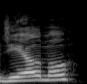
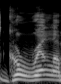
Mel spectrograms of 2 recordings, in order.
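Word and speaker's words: Guerrilla: I just want to let y'all know I was trying to say gorilla is Gorrr. This is GUE. What's the E? U is silent?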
